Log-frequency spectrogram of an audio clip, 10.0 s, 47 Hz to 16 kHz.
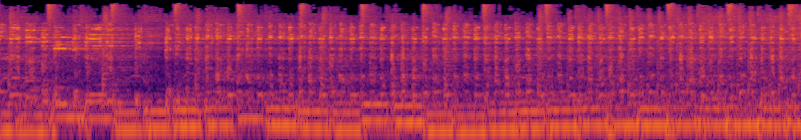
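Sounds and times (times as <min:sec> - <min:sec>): drums and cymbals: 0:00.0 - 0:10.0
low moving bass line: 0:00.0 - 0:10.0.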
